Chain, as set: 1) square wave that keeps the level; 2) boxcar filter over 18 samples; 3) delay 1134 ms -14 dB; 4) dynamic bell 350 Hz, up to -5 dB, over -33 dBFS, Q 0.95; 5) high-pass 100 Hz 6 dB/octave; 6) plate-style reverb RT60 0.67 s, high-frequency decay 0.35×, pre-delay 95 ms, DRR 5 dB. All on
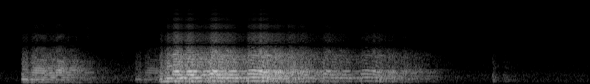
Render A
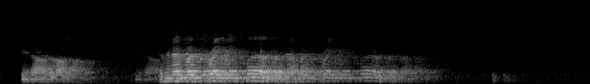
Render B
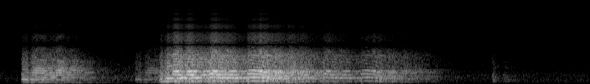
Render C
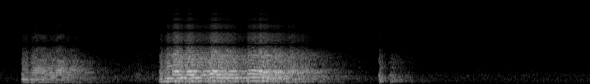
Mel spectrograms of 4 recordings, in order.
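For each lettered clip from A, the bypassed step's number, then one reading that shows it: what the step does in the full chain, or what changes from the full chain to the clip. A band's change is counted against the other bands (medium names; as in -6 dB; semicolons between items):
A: 1, distortion -5 dB; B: 4, loudness change +3.0 LU; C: 3, momentary loudness spread change +4 LU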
